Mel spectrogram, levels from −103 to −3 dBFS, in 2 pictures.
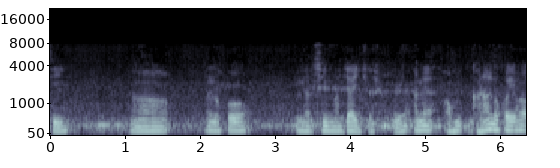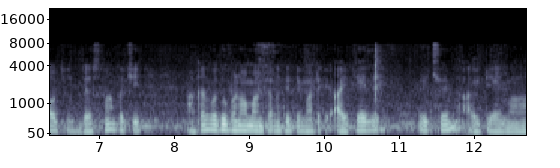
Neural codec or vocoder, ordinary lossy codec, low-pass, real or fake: codec, 16 kHz, 4 kbps, FunCodec, trained on Chinese and English, 50 frames a second; none; none; fake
